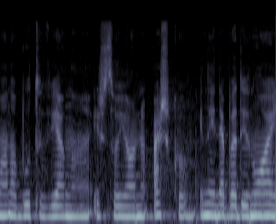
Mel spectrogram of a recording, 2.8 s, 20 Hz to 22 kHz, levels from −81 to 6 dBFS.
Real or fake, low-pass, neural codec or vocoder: fake; 14.4 kHz; vocoder, 44.1 kHz, 128 mel bands every 256 samples, BigVGAN v2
